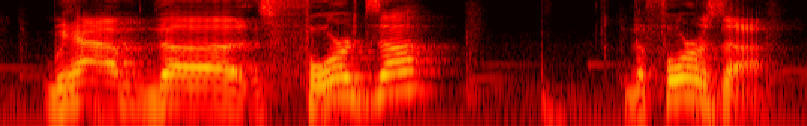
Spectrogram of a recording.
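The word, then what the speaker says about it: Sforza: Like, all right, we have the Forza. The Forza. It's SF O R Z A. I'm I'm assuming the S is silent.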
